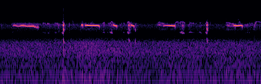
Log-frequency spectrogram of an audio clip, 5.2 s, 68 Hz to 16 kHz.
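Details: Bald eagle eaglet, 68 days old, on a Big Bear nest on 21 June 2019, vocalizing while a parent flies in with fish: clear, high whistled whines, about six drawn-out notes with short clicks between, over faint hiss.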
